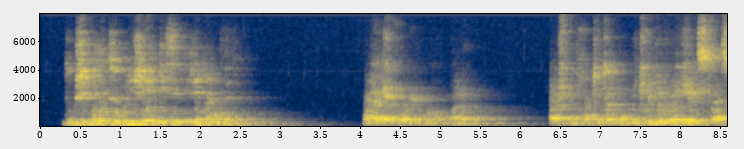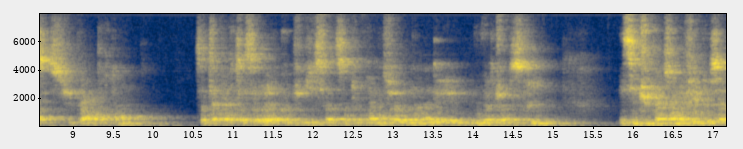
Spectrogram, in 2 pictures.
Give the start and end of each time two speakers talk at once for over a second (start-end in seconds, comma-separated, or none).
none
